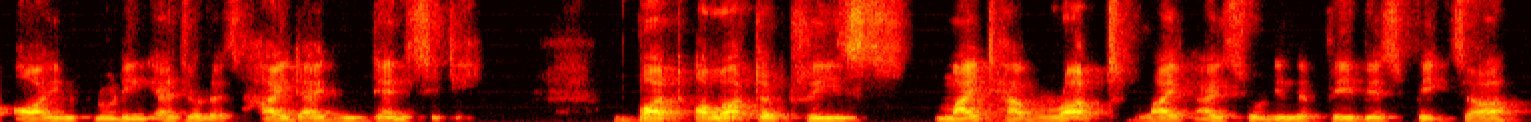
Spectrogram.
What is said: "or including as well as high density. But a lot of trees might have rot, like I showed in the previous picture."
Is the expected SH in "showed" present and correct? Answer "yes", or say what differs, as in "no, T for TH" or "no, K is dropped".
no, S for SH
